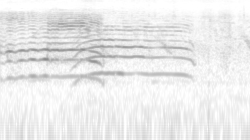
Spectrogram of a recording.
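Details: A baby goat on a goat farm, calling when separated from the adult goats, gives a high, wavering bleat lasting over a second, followed by a fainter cry.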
